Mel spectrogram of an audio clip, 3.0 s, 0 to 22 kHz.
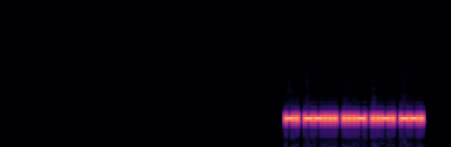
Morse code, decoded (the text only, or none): N7VFG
